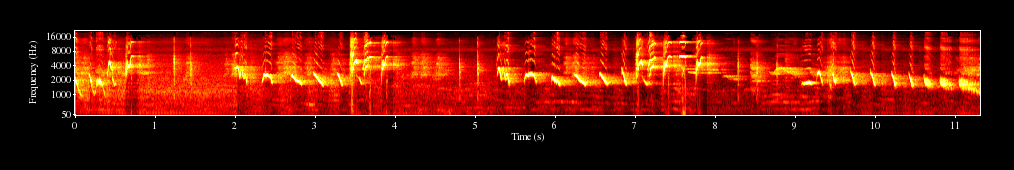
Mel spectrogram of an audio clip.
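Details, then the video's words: White-rumped shama of the Aceh type singing nonstop: repeated rapid series of descending slurred whistles, each run lasting a second or two, with sharp high clicks between runs. "murai batu aceh gacor"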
